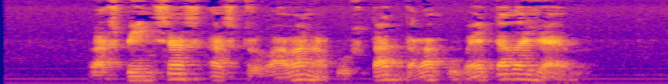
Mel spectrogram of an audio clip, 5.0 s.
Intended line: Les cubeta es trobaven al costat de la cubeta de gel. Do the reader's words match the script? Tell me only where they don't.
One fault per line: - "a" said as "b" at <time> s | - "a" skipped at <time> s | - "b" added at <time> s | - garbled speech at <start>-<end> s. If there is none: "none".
- "cubeta" said as "pinces" at 1.0 s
